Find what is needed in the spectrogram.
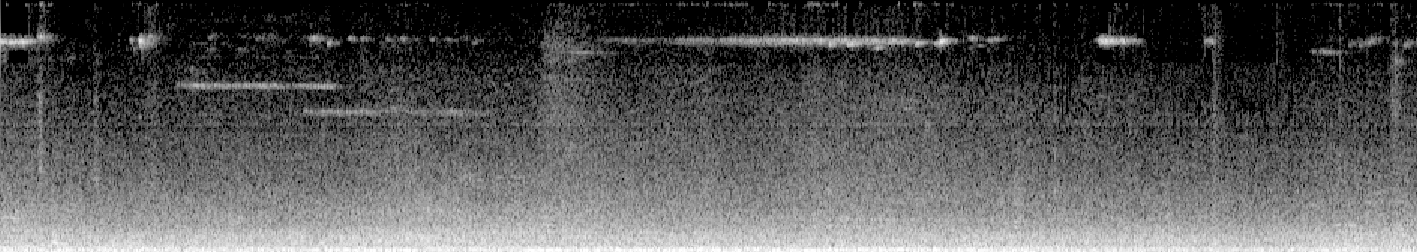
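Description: Steady city street traffic noise, a continuous low rumble of passing road vehicles.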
